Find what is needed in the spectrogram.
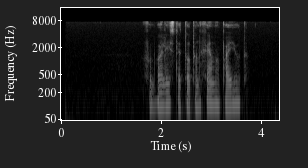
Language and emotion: Russian, neutral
